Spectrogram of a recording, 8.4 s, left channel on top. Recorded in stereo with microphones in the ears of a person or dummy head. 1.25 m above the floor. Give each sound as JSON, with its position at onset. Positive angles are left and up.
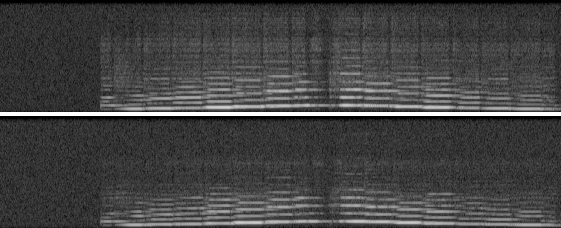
{"t": 1.5, "sound": "a flute", "side_deg": 85, "distance_m": 3.0}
